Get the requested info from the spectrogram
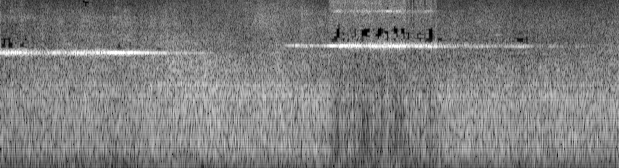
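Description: Freight train cars rolling past with a steady rumble and high-pitched wheel squeal. One squeal fades out a little over a second in; another sets in around three seconds and stops about two seconds later.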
